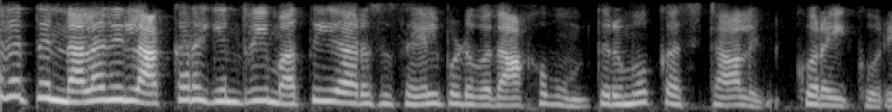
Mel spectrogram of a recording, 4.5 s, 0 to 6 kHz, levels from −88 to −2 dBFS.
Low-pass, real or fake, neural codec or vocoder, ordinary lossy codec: 5.4 kHz; real; none; Opus, 16 kbps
